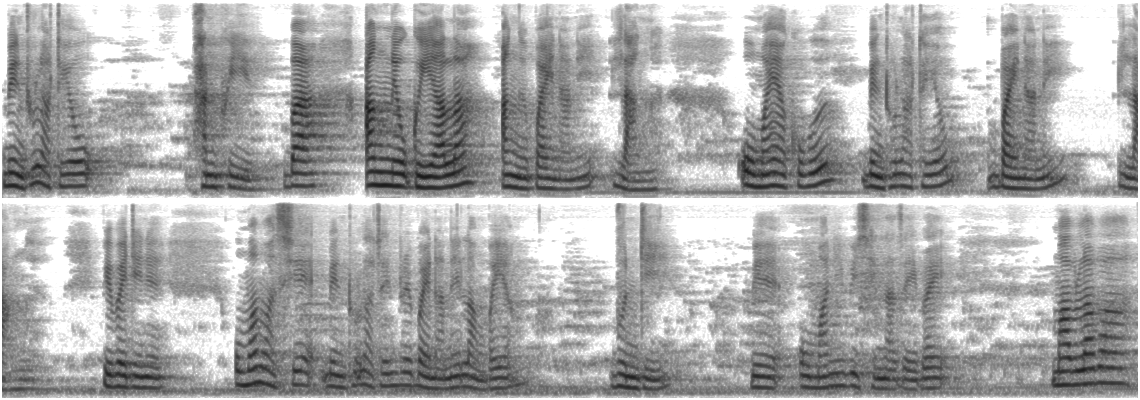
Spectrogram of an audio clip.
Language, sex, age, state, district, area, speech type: Bodo, female, 60+, Assam, Chirang, rural, spontaneous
